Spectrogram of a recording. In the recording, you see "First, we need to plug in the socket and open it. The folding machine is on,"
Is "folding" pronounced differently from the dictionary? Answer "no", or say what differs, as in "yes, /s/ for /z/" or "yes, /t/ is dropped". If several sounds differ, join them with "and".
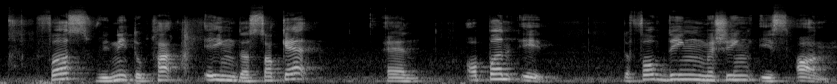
yes, /l/ is dropped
